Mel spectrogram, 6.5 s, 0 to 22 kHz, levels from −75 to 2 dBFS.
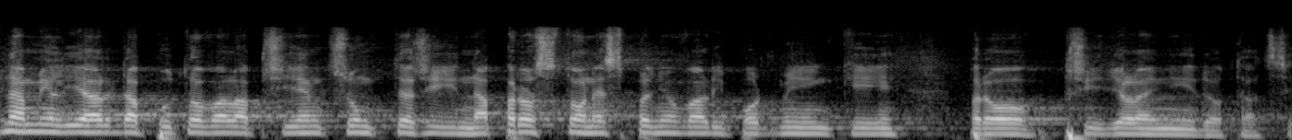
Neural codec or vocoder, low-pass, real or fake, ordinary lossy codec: none; 10.8 kHz; real; MP3, 64 kbps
